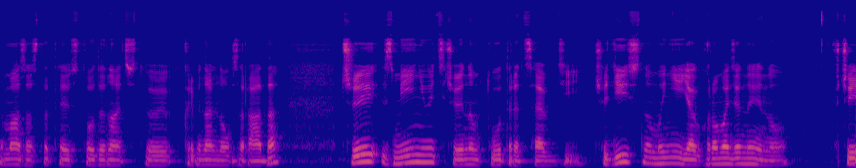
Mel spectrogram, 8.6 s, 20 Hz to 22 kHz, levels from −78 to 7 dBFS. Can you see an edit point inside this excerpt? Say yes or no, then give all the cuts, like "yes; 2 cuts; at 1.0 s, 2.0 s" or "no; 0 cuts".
yes; 3 cuts; at 2.3 s, 3.3 s, 4.5 s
